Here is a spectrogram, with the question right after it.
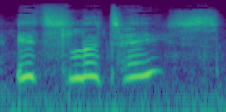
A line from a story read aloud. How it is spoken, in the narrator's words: cried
